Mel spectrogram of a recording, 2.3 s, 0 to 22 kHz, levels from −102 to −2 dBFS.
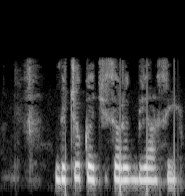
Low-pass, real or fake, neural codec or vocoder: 7.2 kHz; real; none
